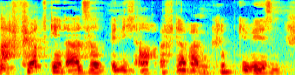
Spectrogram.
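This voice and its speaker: A man talks at a moderate speed while noticeable noise sounds in the background. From Munich, Bavaria. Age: 50s. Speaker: sports journalist and author. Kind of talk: interview. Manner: halting, frequent repetitions.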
